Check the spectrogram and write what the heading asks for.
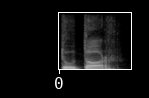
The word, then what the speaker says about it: tutor: Un tutor particular. A private tutor. Tutor, we say tutor. Maybe the British tutor, but we say it like a D, tutor.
